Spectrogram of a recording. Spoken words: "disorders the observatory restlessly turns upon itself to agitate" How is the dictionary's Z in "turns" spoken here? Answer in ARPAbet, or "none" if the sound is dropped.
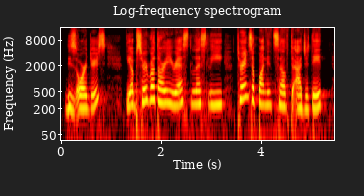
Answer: S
